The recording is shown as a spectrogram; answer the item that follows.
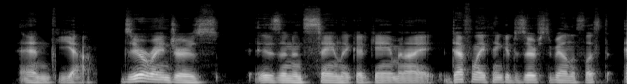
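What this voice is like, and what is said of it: Hoarse, tired voice. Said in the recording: “My voice is getting really hoarse and tired”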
